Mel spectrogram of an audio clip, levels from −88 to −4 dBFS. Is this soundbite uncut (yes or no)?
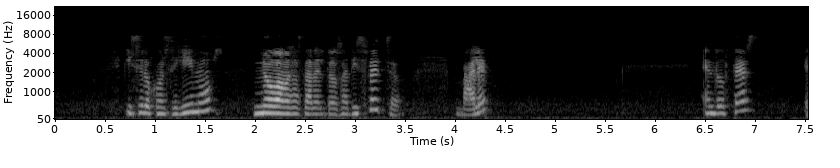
yes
